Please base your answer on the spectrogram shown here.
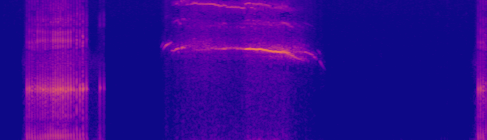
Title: Snoring sound effect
